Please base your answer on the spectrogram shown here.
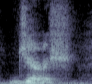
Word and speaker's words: Jarisch: look it up online videos i'm going to spell it for you j a r i s c h jerish and then it's hyphen herxheimer hexheimer it's h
